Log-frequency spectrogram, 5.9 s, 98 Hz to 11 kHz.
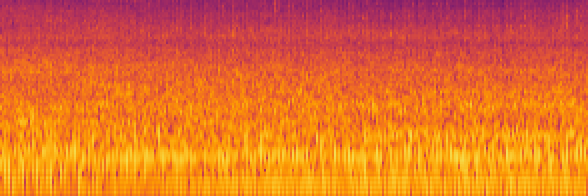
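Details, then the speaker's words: Ariens ST824 8hp single-cylinder snowblower with bad wheel bearings/bushings, gassed, primed, choke on, throttle stuck at mid-range: starts right away and runs an even steady beat with no misses or surging. "well started right up think you love it right away"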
